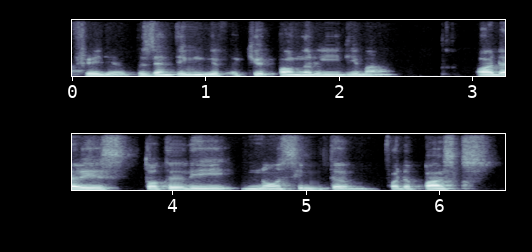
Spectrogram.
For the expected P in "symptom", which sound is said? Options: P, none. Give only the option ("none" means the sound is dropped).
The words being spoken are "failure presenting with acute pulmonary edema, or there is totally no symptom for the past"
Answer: none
